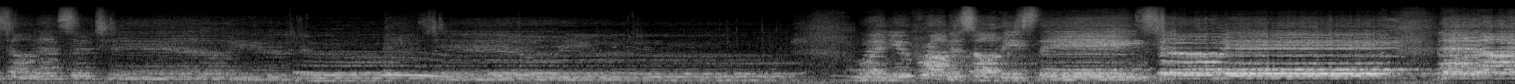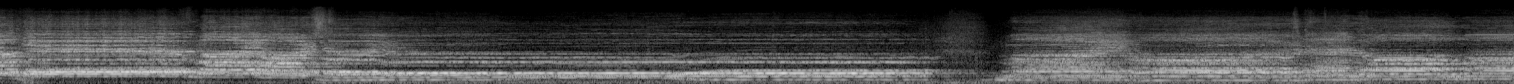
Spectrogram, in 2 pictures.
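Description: Women's barbershop chorus singing a cappella in close harmony, holding long chords. The sound grows louder about eight seconds in, with short breaks between phrases.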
